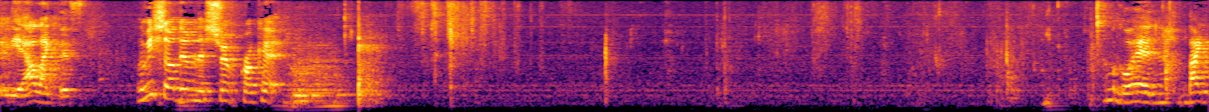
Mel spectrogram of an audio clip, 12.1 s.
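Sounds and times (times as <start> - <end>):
low steady hum: 0.0 - 4.1
faint chewing: 7.5 - 11.1.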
